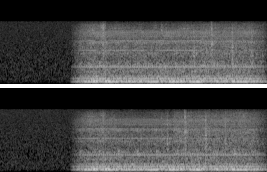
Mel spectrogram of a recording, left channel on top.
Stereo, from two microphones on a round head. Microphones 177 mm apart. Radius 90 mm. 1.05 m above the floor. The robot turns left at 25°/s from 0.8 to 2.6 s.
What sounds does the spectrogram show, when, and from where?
Only background noise.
